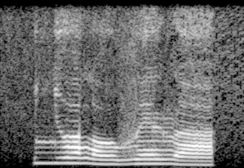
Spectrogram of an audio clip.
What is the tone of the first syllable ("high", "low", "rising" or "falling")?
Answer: high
